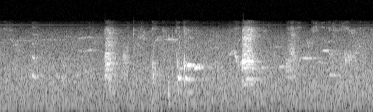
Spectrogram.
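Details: Tui, about eight birds, socialise in a kowhai tree near Karekare falls, West Auckland, in spring: a few loud broadband bursts mixed with short clear whistled notes and clicks, captured with a compact camera.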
